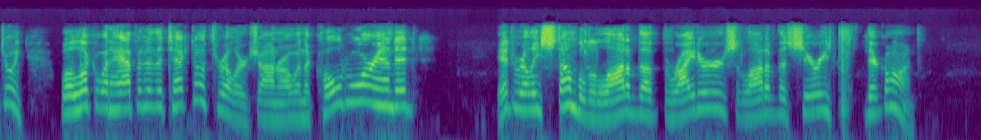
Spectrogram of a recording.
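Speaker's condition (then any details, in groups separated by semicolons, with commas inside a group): No condition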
